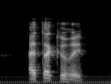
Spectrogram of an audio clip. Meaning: second-person plural future of attaquer
- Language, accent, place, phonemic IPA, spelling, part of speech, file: French, France, Lyon, /a.ta.kʁe/, attaquerez, verb, LL-Q150 (fra)-attaquerez.wav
